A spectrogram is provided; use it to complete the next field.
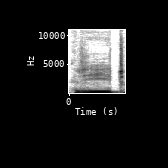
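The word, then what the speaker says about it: read: রিড মানে পড়া। রিড মানে পড়া। এর পাস্ট ফর্মের উচ্চারণ কিন্তু রেড। যদিও বানানটা একই। একটু জেনে রাখবেন।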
